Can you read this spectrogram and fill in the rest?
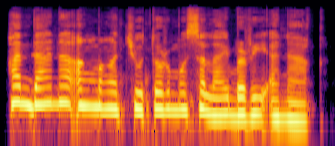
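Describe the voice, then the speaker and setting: A woman voicing an old, wealthy father, gentle yet authoritative, in an audio drama. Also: mid-range voice, lively intonation, a little fast, dry recording, clean studio sound, pitched above the performer's own voice, lightly acted. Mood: firm, urging. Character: tender, commanding old billionaire father, protective.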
